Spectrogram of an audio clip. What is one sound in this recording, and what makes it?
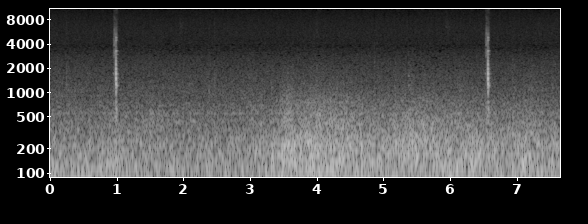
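A soft click sounds as a menu option is chosen.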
